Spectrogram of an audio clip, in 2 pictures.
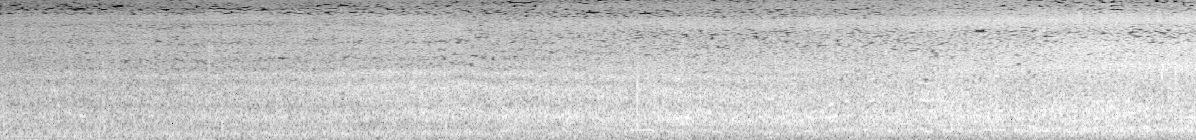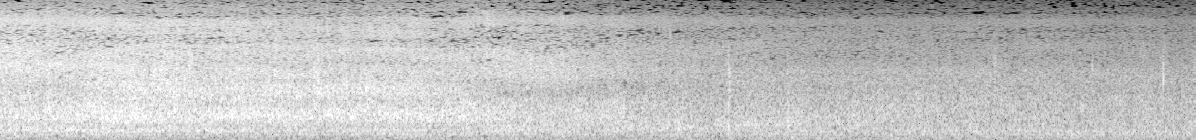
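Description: Fountain jet splashing into a stone basin: a steady rush of falling water that grows louder to a peak in the middle and fades over the last few seconds.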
